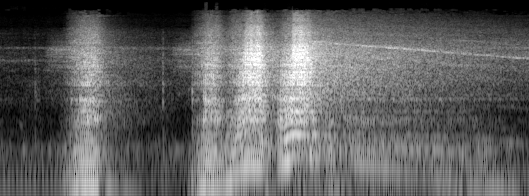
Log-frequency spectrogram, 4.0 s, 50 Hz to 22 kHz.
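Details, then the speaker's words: BMW 340 Gen 1 B58 big single turbo, stock motor, after fixing the boost leak: sharp rev bursts with a clean rising whistle and smooth fall-off, no leak hiss; normal spool. "But uh even the turbo sounds different now. That doesn't have a boost [Music] leak."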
